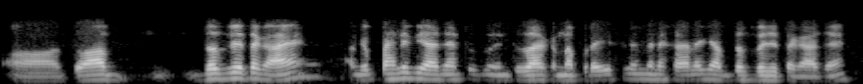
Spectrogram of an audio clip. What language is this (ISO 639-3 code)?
urd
